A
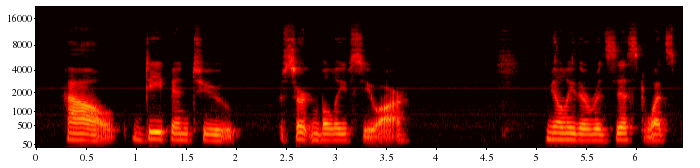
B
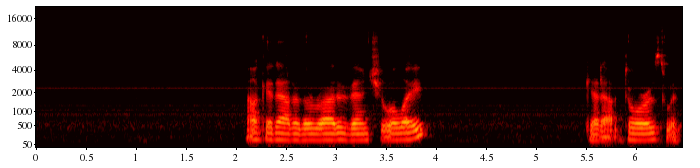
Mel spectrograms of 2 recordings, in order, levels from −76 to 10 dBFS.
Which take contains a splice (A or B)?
A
